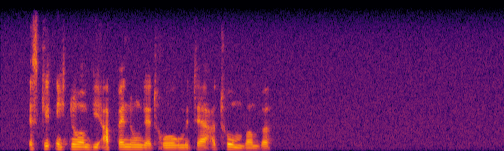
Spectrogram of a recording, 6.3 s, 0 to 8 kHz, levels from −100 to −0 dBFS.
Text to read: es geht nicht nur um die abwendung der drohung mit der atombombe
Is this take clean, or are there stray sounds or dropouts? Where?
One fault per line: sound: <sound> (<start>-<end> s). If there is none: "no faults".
no faults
